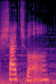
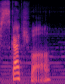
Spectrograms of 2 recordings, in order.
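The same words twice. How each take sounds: First: It begins with an sh sound. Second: It begins with an sk sound.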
